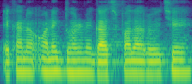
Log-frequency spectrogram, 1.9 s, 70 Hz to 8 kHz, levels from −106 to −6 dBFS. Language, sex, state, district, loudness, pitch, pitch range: Bengali, male, West Bengal, Alipurduar, -21 LUFS, 135 Hz, 130-140 Hz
